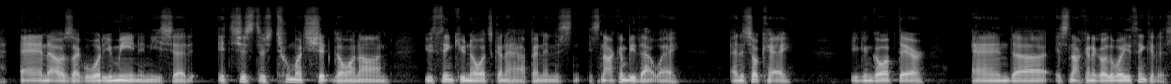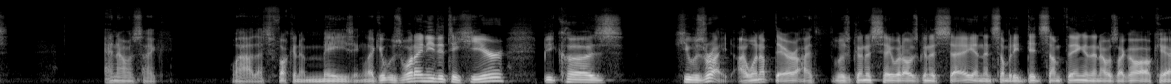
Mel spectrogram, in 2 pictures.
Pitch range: 80-105 Hz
